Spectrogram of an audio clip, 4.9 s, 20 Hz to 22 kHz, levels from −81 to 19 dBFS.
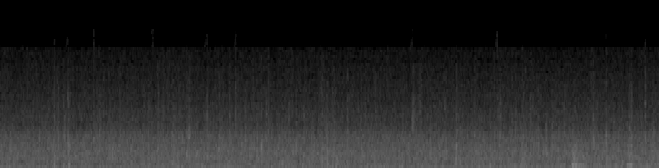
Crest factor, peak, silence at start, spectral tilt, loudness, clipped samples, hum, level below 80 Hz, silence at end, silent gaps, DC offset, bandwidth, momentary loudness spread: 18 dB; -22 dBFS; 0 s; -2.5 dB/octave; -37 LUFS; under 0.1%; none; -56 dBFS; 0 s; none; under 0.1%; 16.5 kHz; 1 LU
